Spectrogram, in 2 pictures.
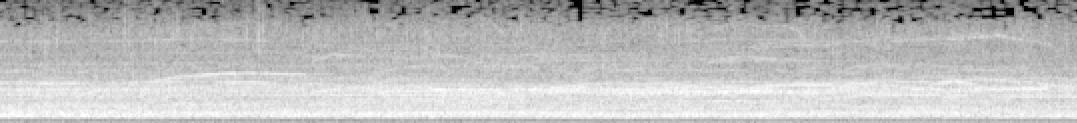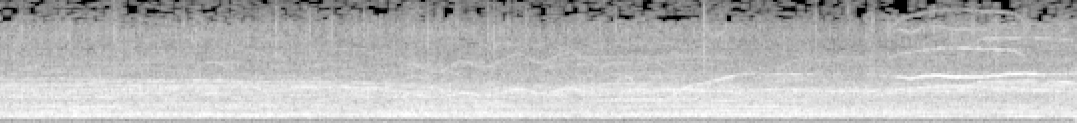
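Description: Concert crowd cheering, screaming and whistling, a steady wash of noise with high whoops and whistles gliding up and down over it, thin-sounding with no bass.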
